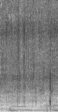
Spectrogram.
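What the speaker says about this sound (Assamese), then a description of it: "আমালৈ জলকীয়া ভাজি বনাইছে" Bhut jolokia chilies fry in oil at an outdoor picnic cookout, a close, steady sizzle with a few light stirring clicks and one sharp tap near the end.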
